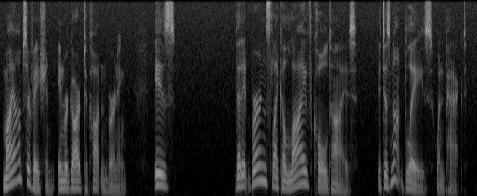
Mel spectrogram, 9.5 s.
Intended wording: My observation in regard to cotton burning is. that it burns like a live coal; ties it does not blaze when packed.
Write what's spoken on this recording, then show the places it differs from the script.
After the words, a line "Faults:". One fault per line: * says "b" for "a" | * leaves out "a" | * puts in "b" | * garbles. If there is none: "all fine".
My observation in regard to cotton burning is. that it burns like a live coal; ties it does not blaze when packed.
Faults:
all fine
